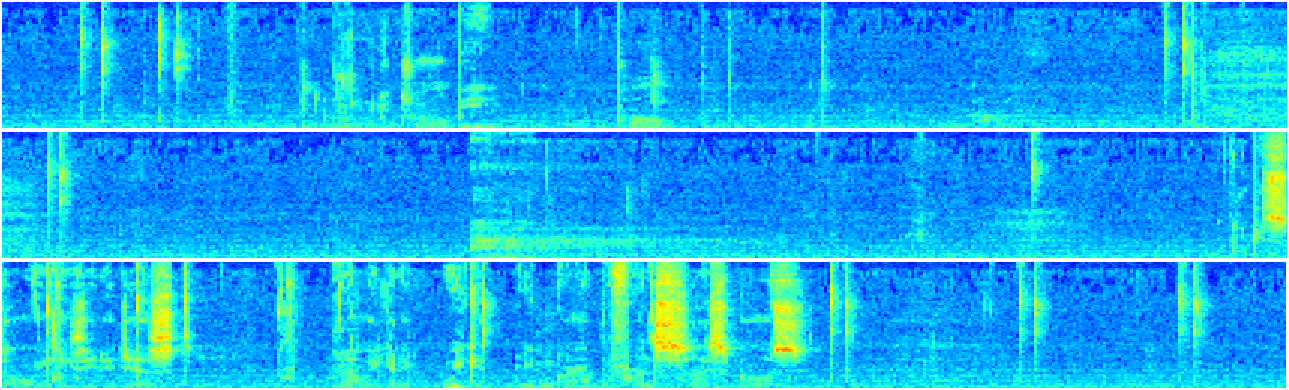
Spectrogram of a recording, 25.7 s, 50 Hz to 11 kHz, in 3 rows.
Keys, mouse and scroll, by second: 2.3 ctrl+b, 15.5 middle click, 17.7 scroll up 2, 18.1 middle click, 20.2 click, 21.8 3, 22.7 click, 23.9 shift+click.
